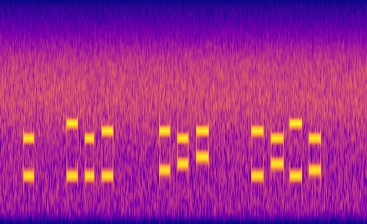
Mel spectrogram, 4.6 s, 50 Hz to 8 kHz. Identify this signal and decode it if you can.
DTMF, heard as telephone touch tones, dialled by hand, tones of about 140 ms, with phone line noise. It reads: 1 312 570 2734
